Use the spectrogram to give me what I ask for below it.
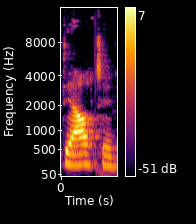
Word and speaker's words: doubted: B can be silent when it's before a T as well.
